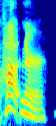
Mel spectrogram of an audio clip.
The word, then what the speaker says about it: Cotnoir: Cotner.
